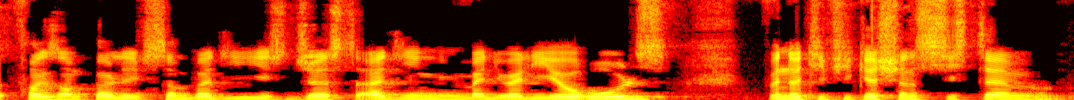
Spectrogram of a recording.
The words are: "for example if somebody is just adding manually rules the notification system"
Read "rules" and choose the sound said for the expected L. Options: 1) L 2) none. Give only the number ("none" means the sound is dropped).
1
